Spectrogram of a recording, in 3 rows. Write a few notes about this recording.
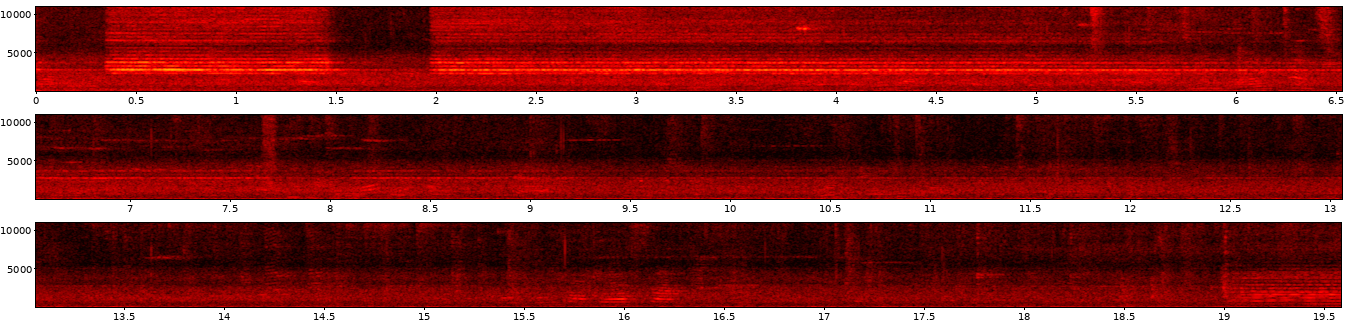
In front of the checkout counter, Binaural recording, Zoom H6+ Soundman OKM II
